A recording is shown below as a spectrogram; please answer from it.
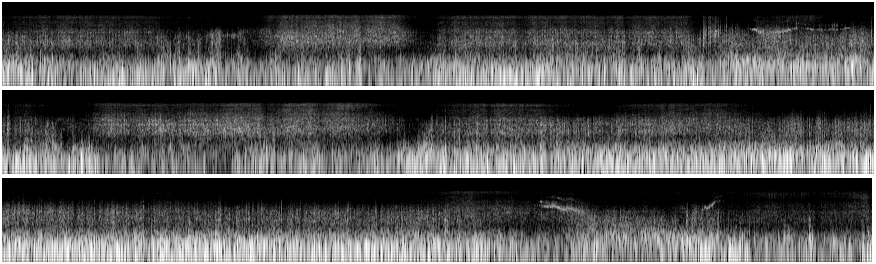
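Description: Wind rushing over a moving camera's microphone as a skier runs fast down a groomed piste, with skis scraping on the snow through the turns and dipping briefly every few seconds. A brief high squeak comes twice, about a third of the way in and near the end.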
